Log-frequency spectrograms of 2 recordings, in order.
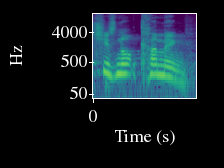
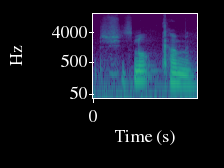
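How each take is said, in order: First: It is said louder and clearer. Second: It is mumbled quietly.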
